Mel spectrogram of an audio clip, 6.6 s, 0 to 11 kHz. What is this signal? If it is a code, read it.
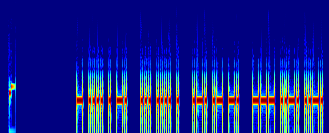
Morse code, heard as a keyed tone, about 30 wpm, 700 Hz. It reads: THEN SHE RAN OFF
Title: Sentences from Top 1400 Words 30wpm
